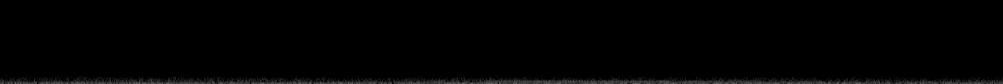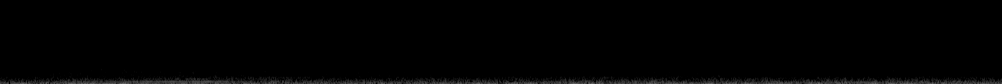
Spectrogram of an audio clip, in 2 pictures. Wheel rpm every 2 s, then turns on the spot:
0, 0, 0, 0, 0, 0, 0, 0, 0, 0.
none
